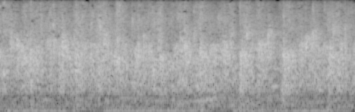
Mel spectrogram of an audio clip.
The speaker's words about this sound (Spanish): Oye, un aplauso. La primera la ha sacado muy bien.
